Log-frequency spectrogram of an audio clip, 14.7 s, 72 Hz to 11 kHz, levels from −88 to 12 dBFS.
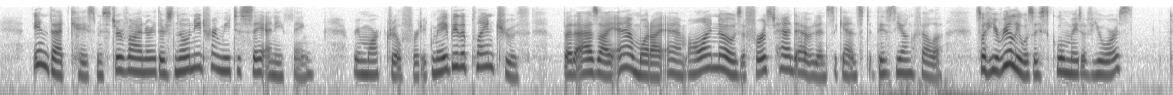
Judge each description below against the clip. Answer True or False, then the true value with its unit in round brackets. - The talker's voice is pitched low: False (235 Hz)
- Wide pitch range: False (4.0 semitones)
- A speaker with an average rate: True (195 wpm)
